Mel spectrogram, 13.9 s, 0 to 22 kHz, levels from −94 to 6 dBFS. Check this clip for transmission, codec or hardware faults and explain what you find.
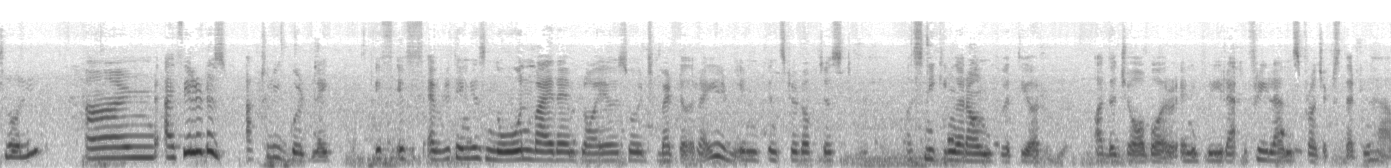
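Two faults turn up here, both pointing at an echo canceller on the call that isn't coping.

Speech suppressed in double talk hits at 0.12–0.82, 1.58–3.68, 4.22–6.81, 7.49–8.38, 9.66–10.8 and 11.47 s to the end. The voice dips by up to about 10 dB in patches. Likely the canceller heard both sides at once and ducked everything.

Echo leak shows up at 4.1 s and again from 5.72 to 6.22 s: a faint copy of the speech about 354 ms late, roughly 20 to 25 dB down. Residual loudspeaker pickup likely slipped past the loudspeaker side's canceller.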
